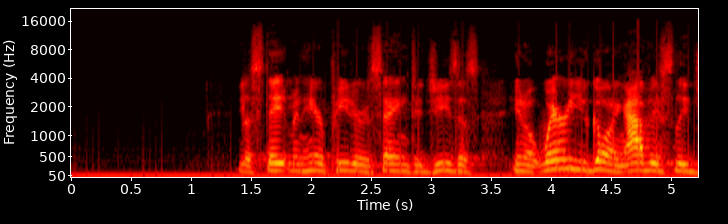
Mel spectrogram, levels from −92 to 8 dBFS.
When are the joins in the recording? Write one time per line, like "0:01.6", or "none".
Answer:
0:01.4
0:02.5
